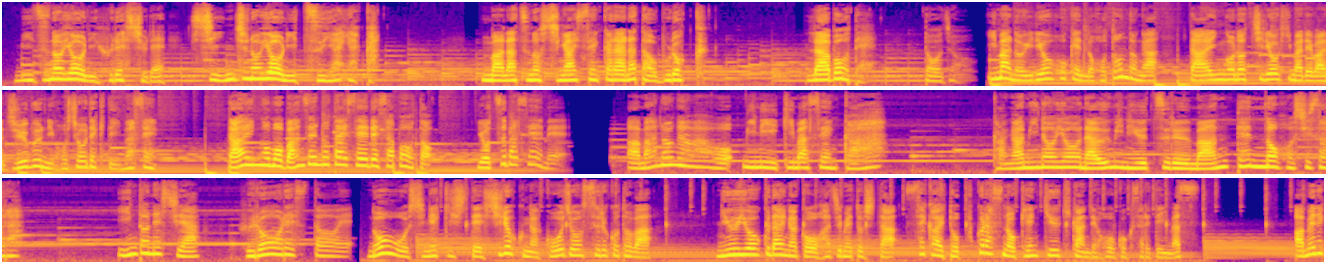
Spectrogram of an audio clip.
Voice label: Japanese

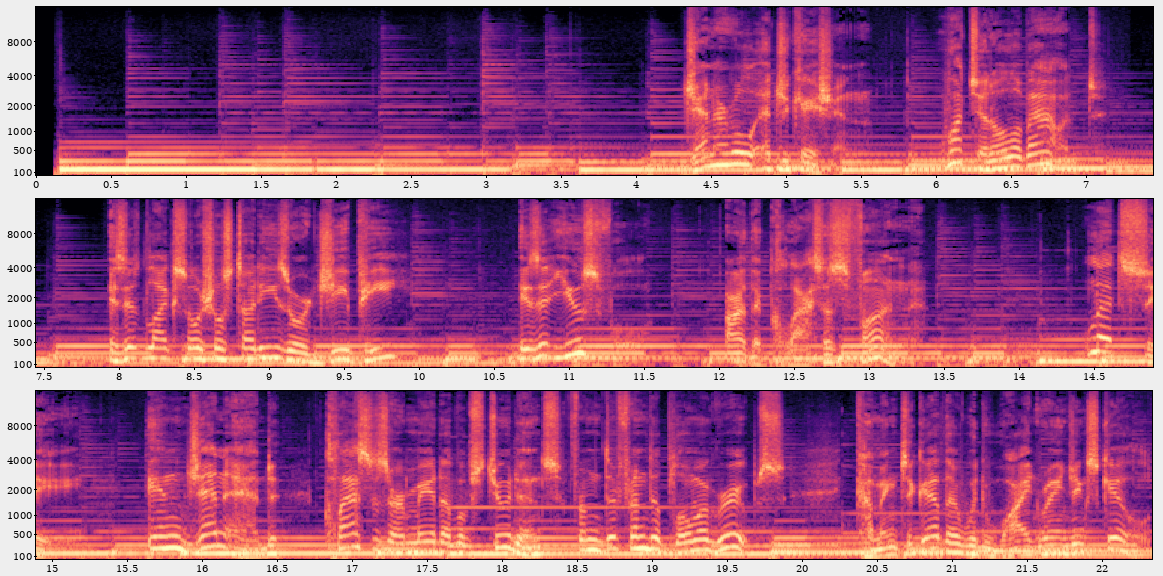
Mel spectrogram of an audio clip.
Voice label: Asian English Learning Outcomes; GenEd

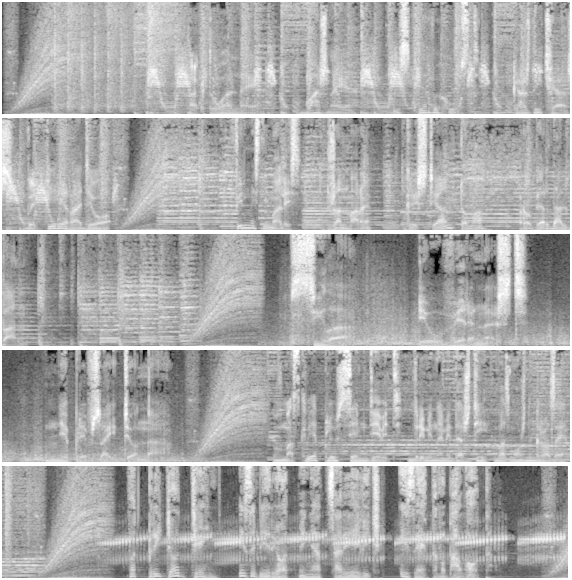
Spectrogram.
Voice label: Russian Male Commercial

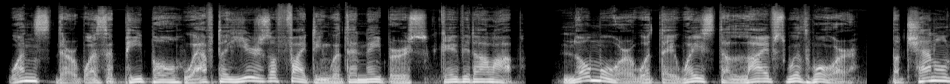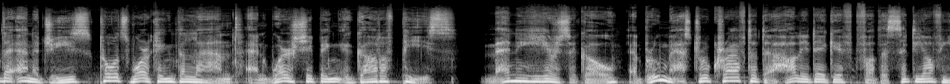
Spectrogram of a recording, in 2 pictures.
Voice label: German English trailers

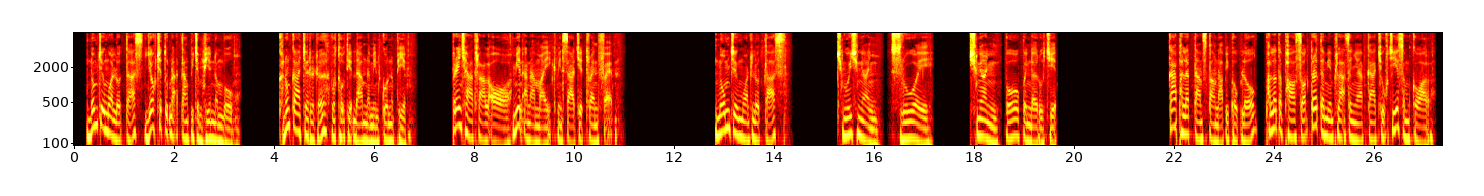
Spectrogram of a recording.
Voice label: Male Khmer TVC

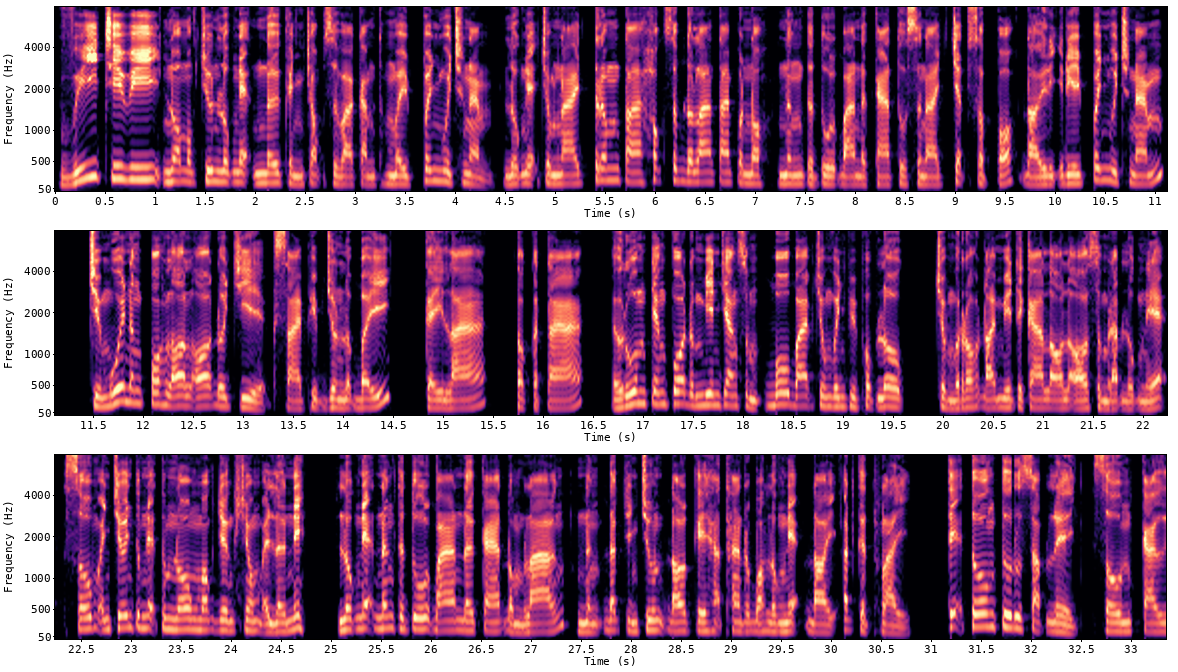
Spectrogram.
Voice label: Khmer Male Sample; WeTV

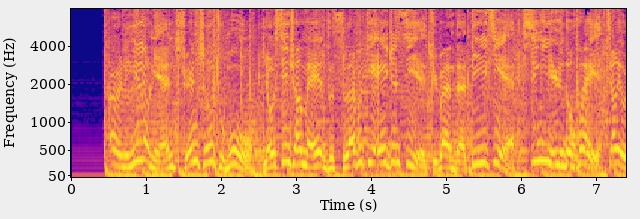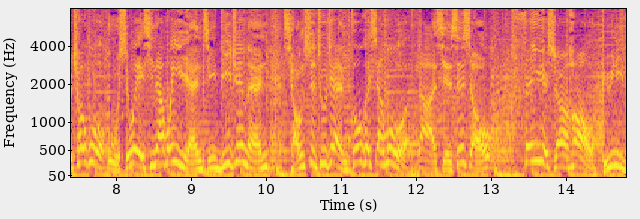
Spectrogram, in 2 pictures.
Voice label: Mandarin Male Sports; China; TCA

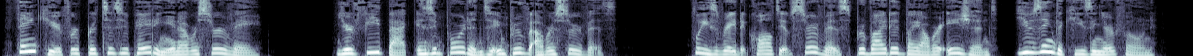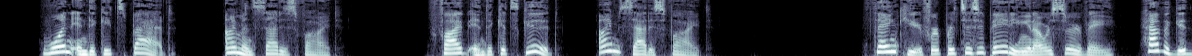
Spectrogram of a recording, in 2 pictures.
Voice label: Filipino English

